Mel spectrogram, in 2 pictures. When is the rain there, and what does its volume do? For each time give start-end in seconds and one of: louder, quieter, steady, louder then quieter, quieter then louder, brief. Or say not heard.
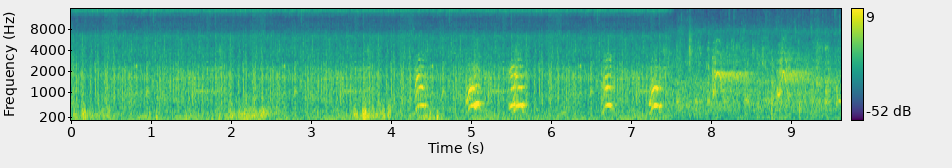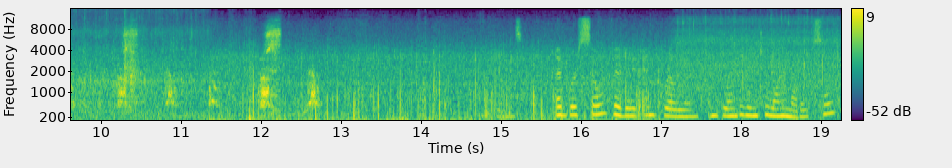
0.0-19.2 steady.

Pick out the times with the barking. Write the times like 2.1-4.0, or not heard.
4.3-12.8.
